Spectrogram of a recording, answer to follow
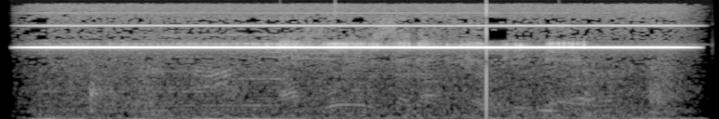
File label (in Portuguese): alarme sonoro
